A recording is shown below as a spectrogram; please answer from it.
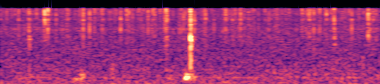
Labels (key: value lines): label: ambient
recorder: HydroMoth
